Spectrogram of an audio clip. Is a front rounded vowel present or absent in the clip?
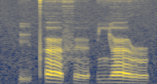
present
